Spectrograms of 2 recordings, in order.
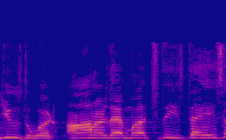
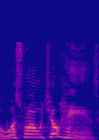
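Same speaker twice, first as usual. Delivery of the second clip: snide, snarky, sarcastic tone. Showing a teen's reply to a request for water: sarcastic teen reply. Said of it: "Being sarcastic".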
